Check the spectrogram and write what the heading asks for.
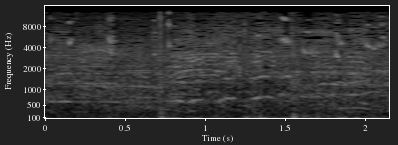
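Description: Basketball being dribbled on a hardwood court, with short high squeaks from sneakers, over steady arena crowd noise.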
